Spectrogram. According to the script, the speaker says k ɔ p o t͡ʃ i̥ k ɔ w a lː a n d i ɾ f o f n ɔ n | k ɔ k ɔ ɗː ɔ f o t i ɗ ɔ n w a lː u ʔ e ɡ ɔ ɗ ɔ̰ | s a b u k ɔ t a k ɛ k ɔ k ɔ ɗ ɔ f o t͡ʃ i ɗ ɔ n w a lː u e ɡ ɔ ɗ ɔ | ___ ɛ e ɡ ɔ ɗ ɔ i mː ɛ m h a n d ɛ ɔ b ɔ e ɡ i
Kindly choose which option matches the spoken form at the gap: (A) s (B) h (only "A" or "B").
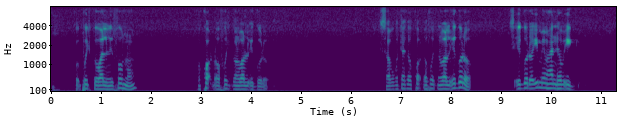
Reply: A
